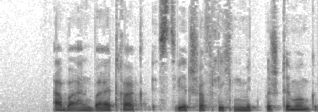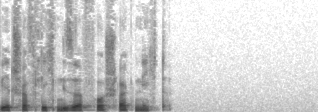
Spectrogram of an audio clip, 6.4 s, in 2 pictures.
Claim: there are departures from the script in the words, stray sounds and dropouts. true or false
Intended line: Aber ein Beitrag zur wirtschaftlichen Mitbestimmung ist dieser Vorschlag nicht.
true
